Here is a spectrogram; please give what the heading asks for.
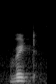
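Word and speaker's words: Vite: Pro you know uh it is actually pronounced as this one single thing known as wi wit so this actually gives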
